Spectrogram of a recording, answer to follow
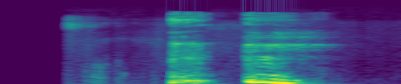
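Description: A person clearing their throat in two short rasps about a second in.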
